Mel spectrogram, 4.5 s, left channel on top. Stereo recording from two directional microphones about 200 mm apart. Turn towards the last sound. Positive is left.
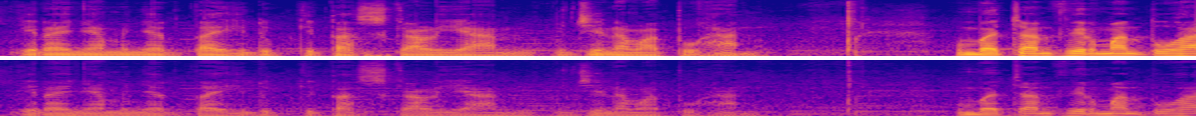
turn(degrees=45)  # may be behind; listen again after turning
